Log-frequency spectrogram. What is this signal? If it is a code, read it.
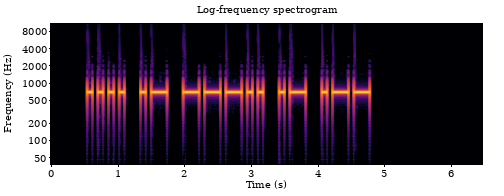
Morse code, heard as a keyed tone, about 15 wpm, 700 Hz. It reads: HA8AW
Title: DXCC-100 Call Signs - 5 Characters - Repeated 3x - 15wpm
